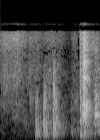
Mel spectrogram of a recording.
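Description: Short, broken bursts of a man's voice speaking Portuguese in a small room. It starts quietly and grows loudest near the end, as he says "só um" ("just a").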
